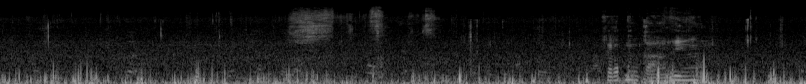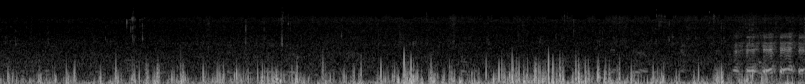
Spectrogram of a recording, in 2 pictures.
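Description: A man chews and slurps food close by.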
